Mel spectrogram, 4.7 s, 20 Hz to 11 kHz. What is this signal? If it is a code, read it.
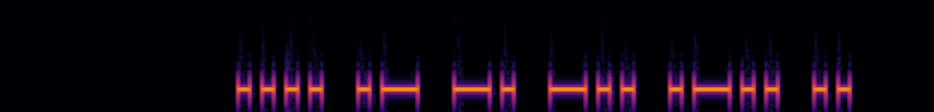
Morse code, heard as a keyed tone, about 20 wpm, 700 Hz. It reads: HANDLI
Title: Build A Word - 2 Letters At A Time - 8-Letter Words - 20wpm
